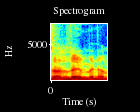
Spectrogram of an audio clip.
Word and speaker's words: aluminum: So there's like a blue circle here, which has aluminum on it, or aluminium on it, depending on how you say it.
